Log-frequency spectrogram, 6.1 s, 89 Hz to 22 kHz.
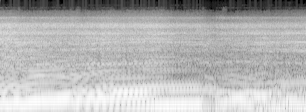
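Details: SV650 twin: revs steadily, then the note suddenly sags and stumbles about four seconds in before picking up unevenly again, a misfire.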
